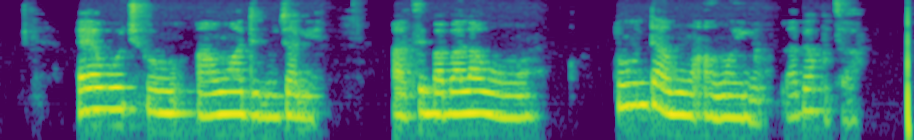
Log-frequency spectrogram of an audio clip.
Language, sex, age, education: Yoruba, female, 15-29, tertiary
